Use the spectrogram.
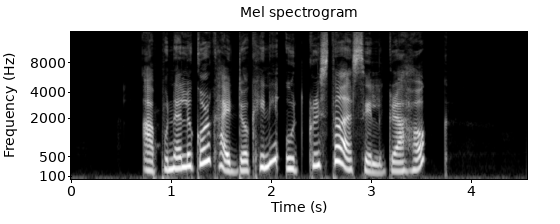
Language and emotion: Assamese, happy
